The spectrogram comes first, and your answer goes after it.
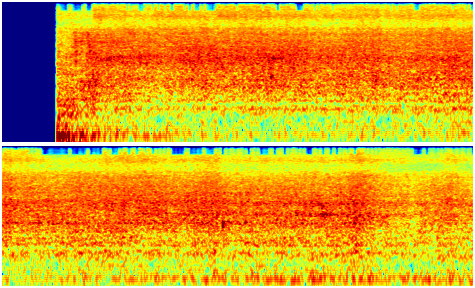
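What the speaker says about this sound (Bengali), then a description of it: "এবার এর মধ্যে গরম জল আমি দিয়ে দিচ্ছি।" Hot water is poured into a pan of fried moong dal and bursts into a loud, steady sizzling hiss that begins abruptly and holds for several seconds.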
